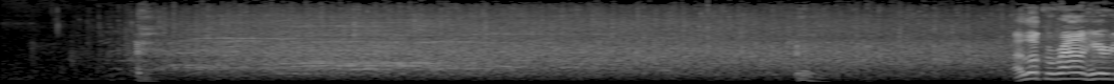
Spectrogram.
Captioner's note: applause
